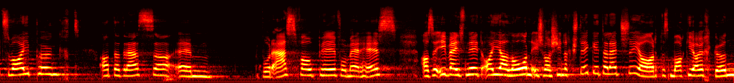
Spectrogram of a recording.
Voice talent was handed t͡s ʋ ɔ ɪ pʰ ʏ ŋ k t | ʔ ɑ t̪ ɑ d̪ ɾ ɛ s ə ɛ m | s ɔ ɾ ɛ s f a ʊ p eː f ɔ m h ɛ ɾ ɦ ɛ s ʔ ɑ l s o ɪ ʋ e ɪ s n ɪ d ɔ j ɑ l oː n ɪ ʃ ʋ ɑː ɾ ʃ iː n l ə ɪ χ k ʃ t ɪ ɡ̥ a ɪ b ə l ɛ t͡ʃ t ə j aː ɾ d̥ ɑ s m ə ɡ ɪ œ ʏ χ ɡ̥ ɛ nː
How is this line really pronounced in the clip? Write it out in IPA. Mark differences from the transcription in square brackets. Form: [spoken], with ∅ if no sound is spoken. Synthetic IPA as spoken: t͡s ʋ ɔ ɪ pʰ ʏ ŋ k t | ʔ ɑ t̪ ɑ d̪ ɾ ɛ s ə ɛ m | [f] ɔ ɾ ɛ s f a ʊ p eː f ɔ m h ɛ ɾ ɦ ɛ s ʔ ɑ l s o ɪ ʋ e ɪ s n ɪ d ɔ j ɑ l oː n ɪ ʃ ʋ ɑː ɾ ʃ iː n l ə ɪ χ k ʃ t ɪ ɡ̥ [ə] ɪ [d] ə l ɛ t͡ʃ t ə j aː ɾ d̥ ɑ s m [ɑ] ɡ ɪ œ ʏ χ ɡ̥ [œ] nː

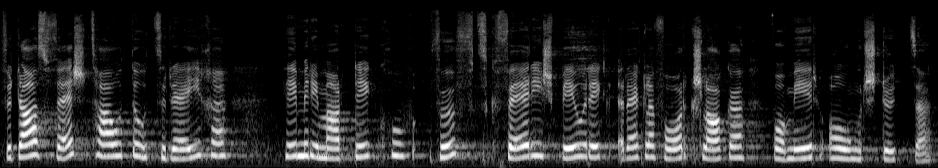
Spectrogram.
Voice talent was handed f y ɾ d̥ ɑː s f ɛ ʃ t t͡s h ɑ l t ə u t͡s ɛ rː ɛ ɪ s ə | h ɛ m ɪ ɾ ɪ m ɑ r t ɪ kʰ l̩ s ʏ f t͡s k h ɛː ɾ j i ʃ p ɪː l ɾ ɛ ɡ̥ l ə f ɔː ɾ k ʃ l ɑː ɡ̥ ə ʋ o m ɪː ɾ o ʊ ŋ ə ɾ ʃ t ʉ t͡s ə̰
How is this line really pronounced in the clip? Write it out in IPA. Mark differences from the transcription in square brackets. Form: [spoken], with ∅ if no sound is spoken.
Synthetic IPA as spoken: f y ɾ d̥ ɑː s f ɛ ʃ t t͡s h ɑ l t ə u t͡s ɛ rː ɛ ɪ [χ] ə | h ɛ m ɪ ɾ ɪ m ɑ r t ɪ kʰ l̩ [f] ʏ f t͡s k [f] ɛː ɾ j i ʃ p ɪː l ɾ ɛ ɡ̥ l ə f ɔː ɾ k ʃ l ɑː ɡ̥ ə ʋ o m ɪː ɾ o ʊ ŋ ə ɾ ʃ t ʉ t͡s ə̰

